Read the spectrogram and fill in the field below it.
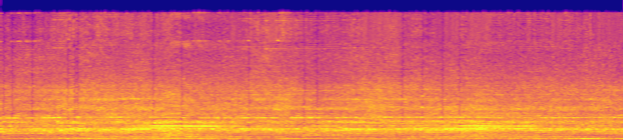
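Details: Hoover Platinum Collection lightweight bagged upright and Oreck XL Platinum vacuums, both direct-air; even, fairly soft motor whir with steady fan hum, no rattles or pitch wobble; normal running.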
